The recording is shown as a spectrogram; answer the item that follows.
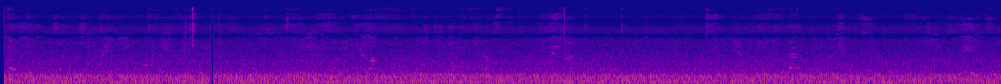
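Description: Airliner cabin noise in flight: a steady, low, even rumble of engine and airflow noise that does not change.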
